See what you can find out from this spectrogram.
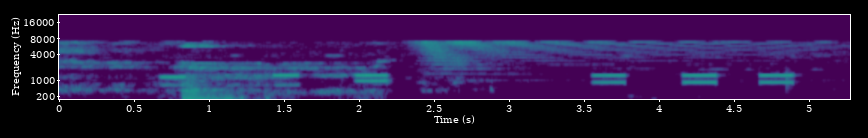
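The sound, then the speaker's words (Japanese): Telephone keypad tones sound as someone dials a customer service center. Several short, clear electronic beeps play, with three evenly spaced tones at the end and some faint background noise under the first beeps. “とりあえずちょっとこのカスタマーセンターここかここかけてみようか”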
